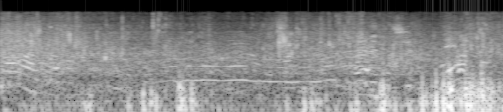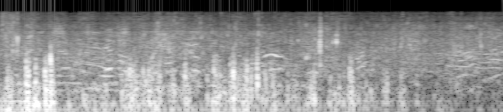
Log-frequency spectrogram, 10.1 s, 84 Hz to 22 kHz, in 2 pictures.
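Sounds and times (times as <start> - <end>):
wind buffeting microphone: 0.0 - 10.0
people talking: 1.5 - 10.0.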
